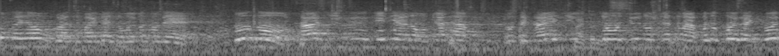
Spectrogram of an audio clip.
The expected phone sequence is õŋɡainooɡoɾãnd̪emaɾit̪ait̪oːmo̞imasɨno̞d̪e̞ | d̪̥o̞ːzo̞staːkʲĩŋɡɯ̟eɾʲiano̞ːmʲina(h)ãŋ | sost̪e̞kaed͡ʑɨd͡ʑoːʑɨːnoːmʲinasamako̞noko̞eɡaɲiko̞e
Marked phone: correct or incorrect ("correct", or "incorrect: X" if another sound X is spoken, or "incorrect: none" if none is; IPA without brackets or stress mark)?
incorrect: s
